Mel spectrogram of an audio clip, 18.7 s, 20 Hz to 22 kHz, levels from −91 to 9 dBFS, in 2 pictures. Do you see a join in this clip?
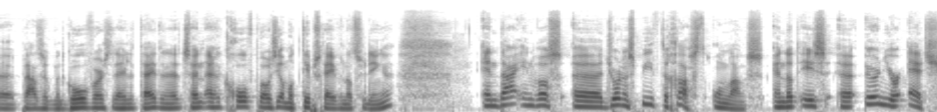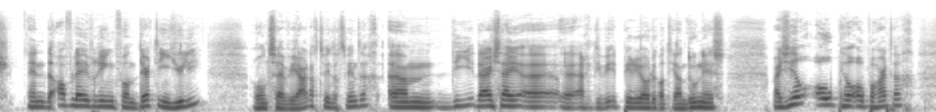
yes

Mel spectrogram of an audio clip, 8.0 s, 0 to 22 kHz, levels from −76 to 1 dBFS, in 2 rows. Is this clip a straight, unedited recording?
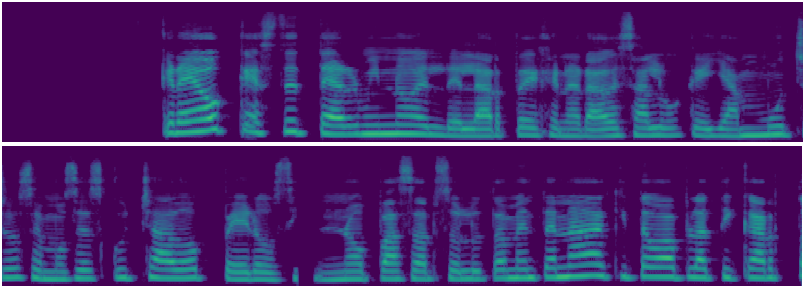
no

